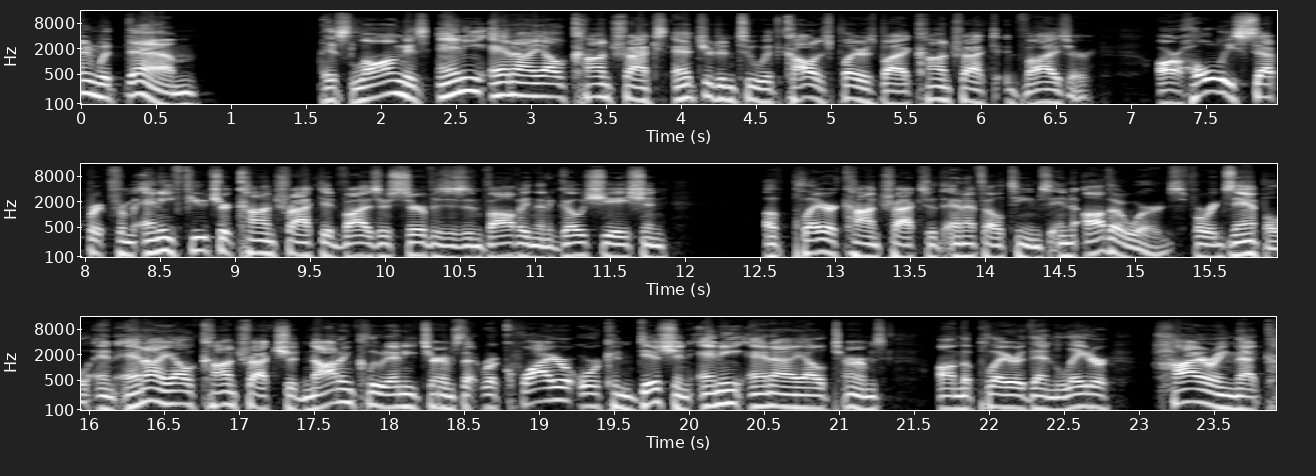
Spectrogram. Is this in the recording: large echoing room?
no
